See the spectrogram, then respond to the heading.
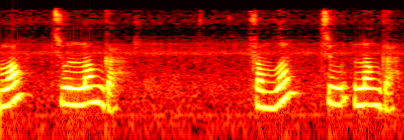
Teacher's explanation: There is g in longer. So, and there is no g in long. So that is what is called addition of phonemes, from long to longer.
